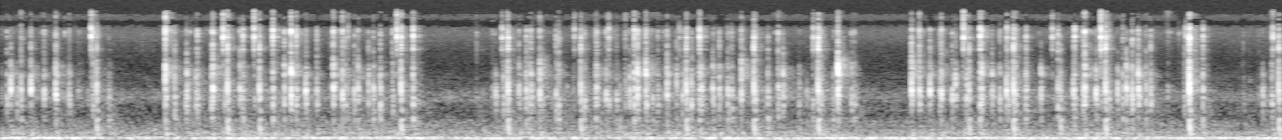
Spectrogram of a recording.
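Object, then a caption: Plastic mechanical keyboard. Fingertips of both hands type continuously and rapidly on a compact cream-white mechanical keyboard with plastic keycaps and a hollow case, resting on a glass table. Dense, sharp clicky key taps come in quick bursts with brief pauses, over a steady low hum.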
